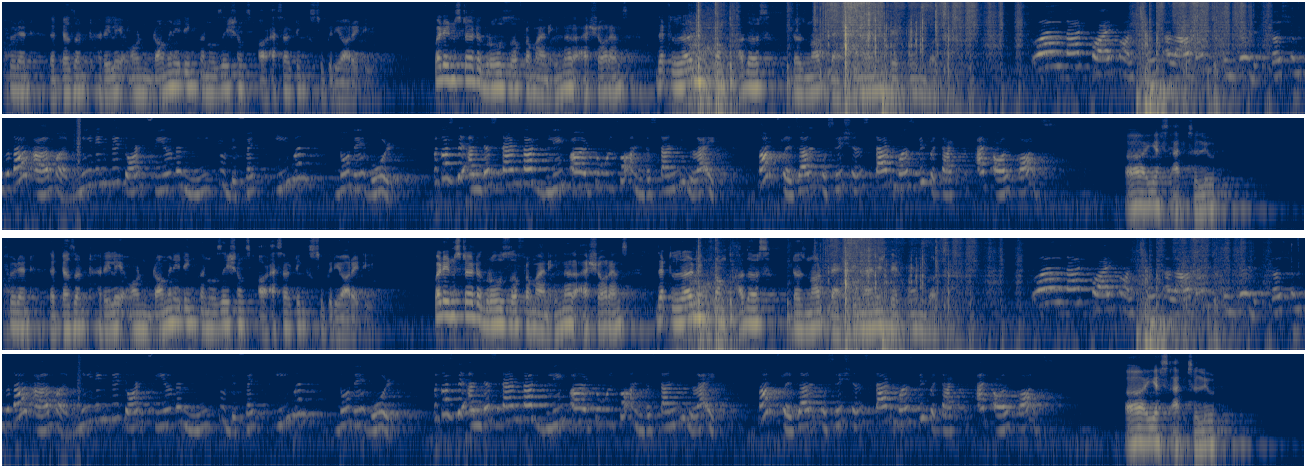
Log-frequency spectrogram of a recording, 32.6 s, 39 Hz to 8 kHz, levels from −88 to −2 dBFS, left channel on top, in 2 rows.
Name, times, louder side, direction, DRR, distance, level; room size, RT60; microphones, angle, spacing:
voice 1, 0.0-4.6 5.4-7.8 8.2-11.7 30.3-31.5, right 2 dB, 75° right, 1.1 m, -45 dB
sound 1, 8.3-9.2 9.8-12.8 14.1-15.9 17.2-17.3, left 7 dB, 55° left, 0.8 m, -43 dB
voice 2, 12.9-20.2 20.4-21.2 21.7-25.2 25.7-29.3, left 3 dB, 25° left, 1.3 m, -48 dB
28.0 x 20.5 x 7.9 m
head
